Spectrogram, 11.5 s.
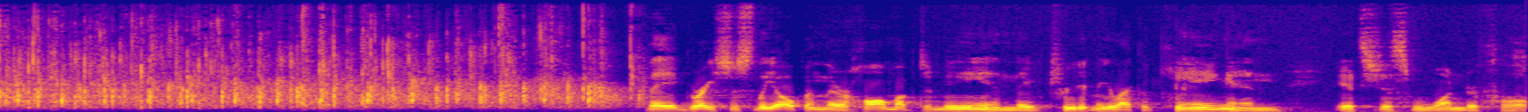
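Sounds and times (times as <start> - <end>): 
audience round of applause: 0.0 - 4.9
speech: 4.9 - 11.4.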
